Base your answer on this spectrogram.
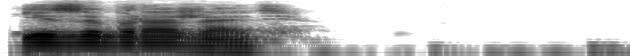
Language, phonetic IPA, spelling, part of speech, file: Russian, [ɪzəbrɐˈʐatʲ], изображать, verb, Ru-изображать.ogg
- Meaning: 1. to depict, picture, portray 2. to describe, represent, paint 3. to imitate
